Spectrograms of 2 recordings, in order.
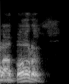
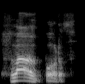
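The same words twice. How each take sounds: First: The stress is on the second syllable. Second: The stress is firmly on the first syllable. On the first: The speaker calls it wrong. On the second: The speaker calls it right. "you put the accent very firmly on the first syllable"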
